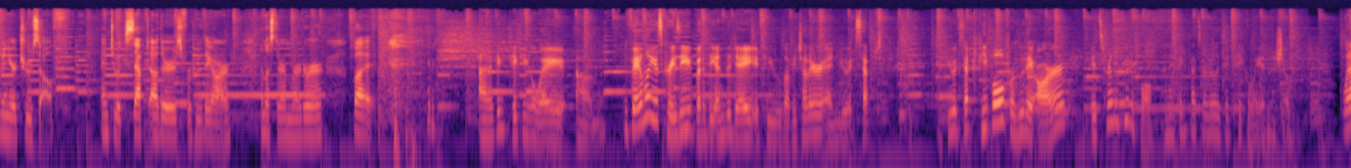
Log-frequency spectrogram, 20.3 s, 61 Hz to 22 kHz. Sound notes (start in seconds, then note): 5.8 laughter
